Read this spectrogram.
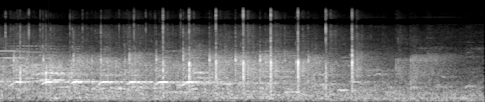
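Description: A crowd cheers and applauds in a large hall, then quiets down.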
